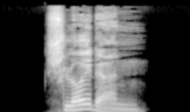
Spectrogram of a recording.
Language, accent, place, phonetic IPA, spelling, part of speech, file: German, Germany, Berlin, [ˈʃlɔɪ̯dɐn], Schleudern, noun, De-Schleudern.ogg
- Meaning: 1. gerund of schleudern 2. plural of Schleuder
